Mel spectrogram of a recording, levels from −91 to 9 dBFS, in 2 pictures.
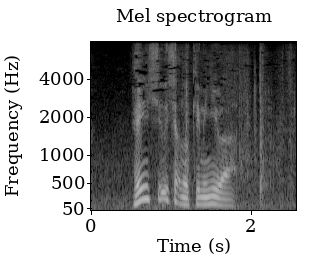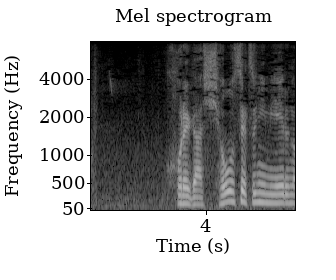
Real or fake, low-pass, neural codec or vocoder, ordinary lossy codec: real; none; none; none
